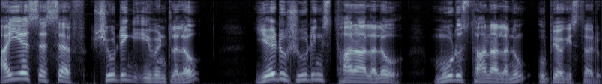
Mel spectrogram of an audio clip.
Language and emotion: Telugu, neutral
